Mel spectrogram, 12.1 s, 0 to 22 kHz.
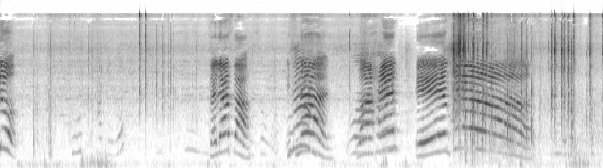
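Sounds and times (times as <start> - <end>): faint children's voices: 1.0 - 4.2
sharp plastic clicks: 2.7 - 4.1, 9.0 - 12.0.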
